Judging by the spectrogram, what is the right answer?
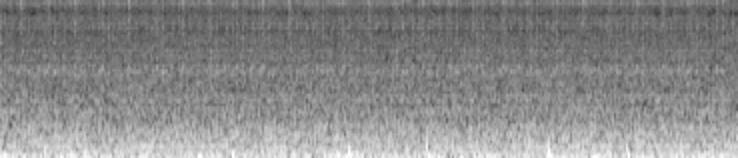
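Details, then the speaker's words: Engine idling with Amsoil Engine Flush added to the oil: steady low idle with a faint irregular tick over it, attributed to a sticking fuel injector; otherwise sounds fine. "You can hear the injector sticking, but other than that, I think it sounds great."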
